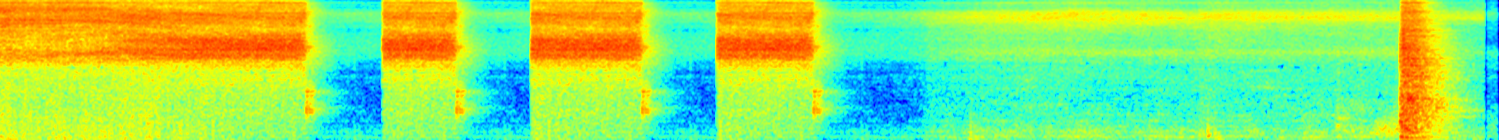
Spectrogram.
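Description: A pressure cooker with mutton inside releases loud steam whistles in four hissing bursts, close by, then falls to a quieter background with a sharp clatter near the end.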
